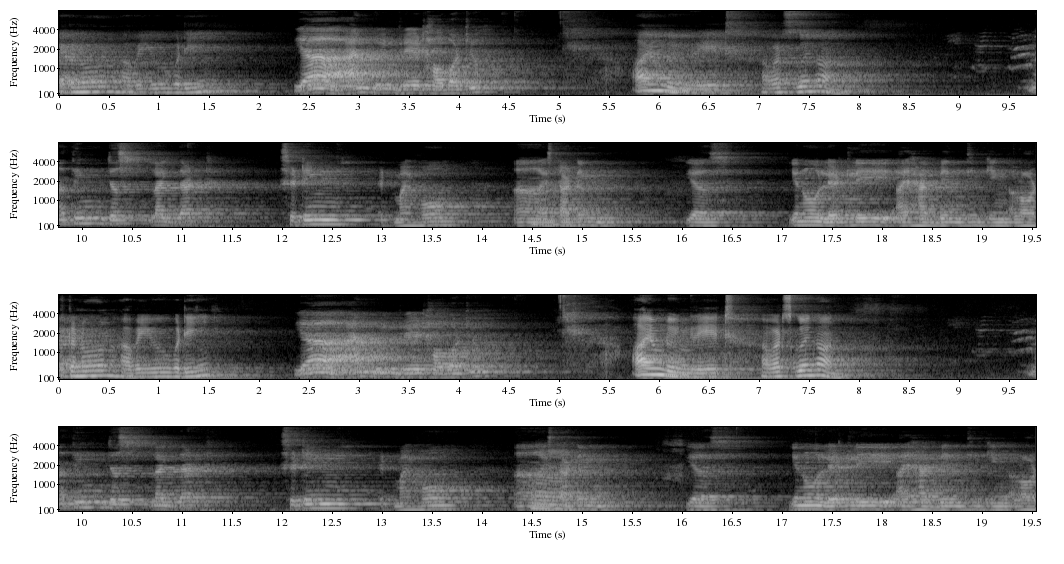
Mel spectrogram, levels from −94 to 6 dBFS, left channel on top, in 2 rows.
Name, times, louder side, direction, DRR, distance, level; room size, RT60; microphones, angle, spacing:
voice 1, 0.0-1.6 5.0-7.9 14.5-14.9, right 4 dB, 90° right, 10 dB, 0.4 m, -30 dB
voice 2, 2.4-4.3 9.5-11.3 12.0-13.7 14.3-15.3 16.0-16.5 17.1-19.5, left 1 dB, 35° left, 3 dB, 0.7 m, -31 dB
6.7 x 6.4 x 4.6 m, 2.2 s
head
